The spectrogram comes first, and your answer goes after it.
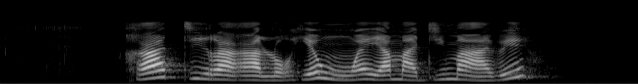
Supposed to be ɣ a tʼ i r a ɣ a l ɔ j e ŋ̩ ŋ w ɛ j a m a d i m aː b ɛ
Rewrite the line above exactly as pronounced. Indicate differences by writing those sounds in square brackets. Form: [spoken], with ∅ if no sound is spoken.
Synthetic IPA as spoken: ɣ a tʼ i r a ɣ a l ɔ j e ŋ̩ ŋ w ɛ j a m a d i m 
